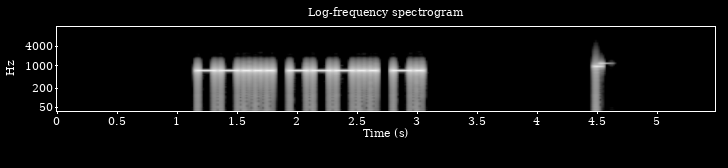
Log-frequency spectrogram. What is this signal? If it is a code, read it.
Morse code, heard as a keyed tone, about 25 wpm, 700 Hz. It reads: 78N
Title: Common Cut Numbers - 3-Digit 25wpm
